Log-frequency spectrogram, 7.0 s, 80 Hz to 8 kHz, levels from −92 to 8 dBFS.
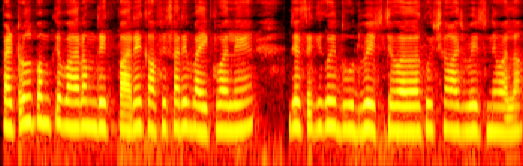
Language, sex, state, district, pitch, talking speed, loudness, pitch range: Hindi, female, Rajasthan, Jaipur, 225 Hz, 205 wpm, -17 LUFS, 215-240 Hz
